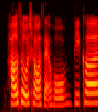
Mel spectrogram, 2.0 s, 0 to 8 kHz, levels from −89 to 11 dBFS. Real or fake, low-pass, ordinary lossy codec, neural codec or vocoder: real; 7.2 kHz; none; none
